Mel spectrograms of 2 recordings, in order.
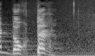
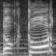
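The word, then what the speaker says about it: doctor: आपने क्या लिखा डॉक्टर अब ओ दो बार आया एक बार यहां और एक बार यहां ये जो बाद वाला ओ है ना ये तो साइलेंट है ये तो क्या है ये तो साइलेंट है है ना साइलेंट क्योंकि हम डॉक्टोर थोड़ी ना बोलते हैं डॉक्टर बोलते हैं तो ये ओ तो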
